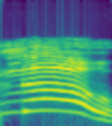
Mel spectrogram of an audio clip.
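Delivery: very high, drawn-out no. Retelling a friend's denial: imitating raised voice. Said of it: "he raises his voice and is like".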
